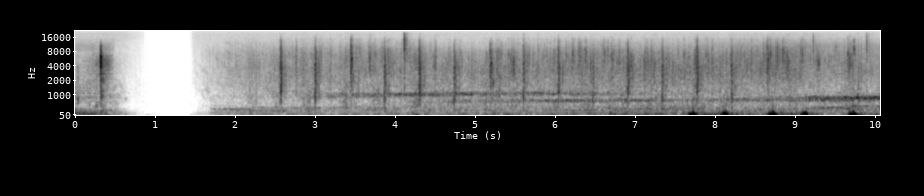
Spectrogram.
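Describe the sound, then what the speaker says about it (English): A low, soft heartbeat thumps in a steady rhythm through a dark ambient game soundscape in Kuon. Near the end it grows louder and more distinct, with paired beats. "why the heartbeat?"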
